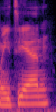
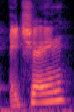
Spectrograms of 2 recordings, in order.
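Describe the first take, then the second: First: The name is said the common way, like Etienne. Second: The name is said the Cajun way, like A-Chain. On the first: This is how most people say the name. The speaker calls it wrong. "people still call him Etienne" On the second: This is the name's true pronunciation. The speaker calls it right. "the real pronunciation? Like I believe it's the Cajun way"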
